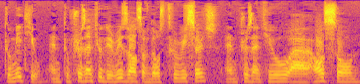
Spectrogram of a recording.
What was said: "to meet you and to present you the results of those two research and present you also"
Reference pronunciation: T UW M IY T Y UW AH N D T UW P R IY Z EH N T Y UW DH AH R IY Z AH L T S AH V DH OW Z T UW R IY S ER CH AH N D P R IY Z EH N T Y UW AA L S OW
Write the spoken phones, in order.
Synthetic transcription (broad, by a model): T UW M IY T Y UW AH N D T UW P R IY Z EH N T Y UW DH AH R IY Z AH L T S AH V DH OW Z T UW R IY S ER CH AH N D P R IY Z EH N T Y UW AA L S OW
